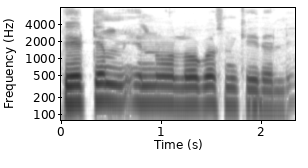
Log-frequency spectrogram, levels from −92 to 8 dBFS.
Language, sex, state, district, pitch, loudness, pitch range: Kannada, male, Karnataka, Raichur, 155 Hz, -22 LUFS, 145-160 Hz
